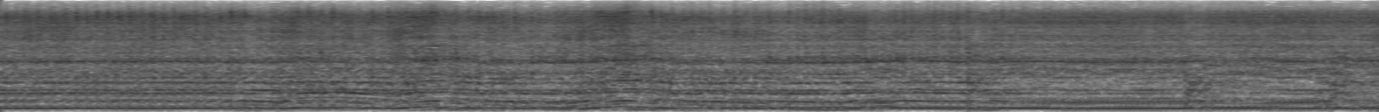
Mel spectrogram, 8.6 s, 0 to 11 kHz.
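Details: Polaris ProX2 700 two-stroke snowmobile engine, after about twelve start attempts, compression untested: revs rise and sag unevenly, sputtering and hunting over nine seconds; owner suspects bad old fuel.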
